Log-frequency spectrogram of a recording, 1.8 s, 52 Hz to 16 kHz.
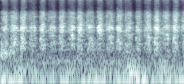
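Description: Steady rhythmic rasping of sandpaper on a wooden Opinel No. 9 knife handle, quick back-and-forth strokes repeating evenly, close and moderately loud with no voices.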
